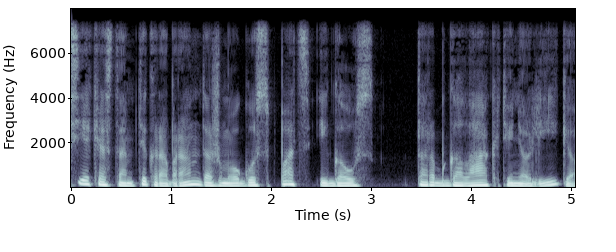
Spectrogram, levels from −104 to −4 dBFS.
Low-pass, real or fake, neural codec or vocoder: 7.2 kHz; real; none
